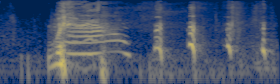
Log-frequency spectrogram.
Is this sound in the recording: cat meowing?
yes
